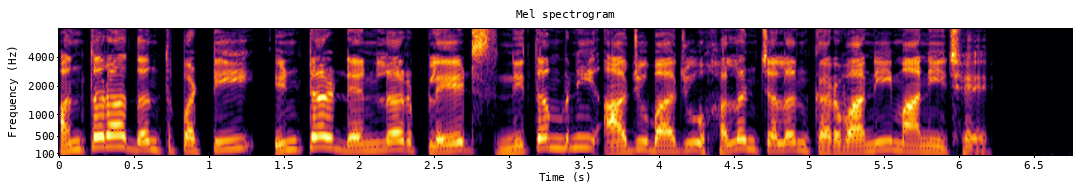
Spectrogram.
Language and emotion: Gujarati, neutral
